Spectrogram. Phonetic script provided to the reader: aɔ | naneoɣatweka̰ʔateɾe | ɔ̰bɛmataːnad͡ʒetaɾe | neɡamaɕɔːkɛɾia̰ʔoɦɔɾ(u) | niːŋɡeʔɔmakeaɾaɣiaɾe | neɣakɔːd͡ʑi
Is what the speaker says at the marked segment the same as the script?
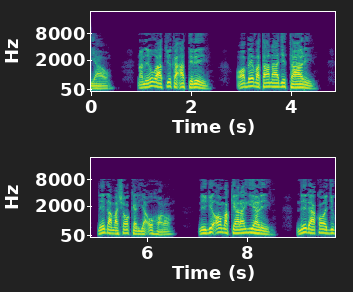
no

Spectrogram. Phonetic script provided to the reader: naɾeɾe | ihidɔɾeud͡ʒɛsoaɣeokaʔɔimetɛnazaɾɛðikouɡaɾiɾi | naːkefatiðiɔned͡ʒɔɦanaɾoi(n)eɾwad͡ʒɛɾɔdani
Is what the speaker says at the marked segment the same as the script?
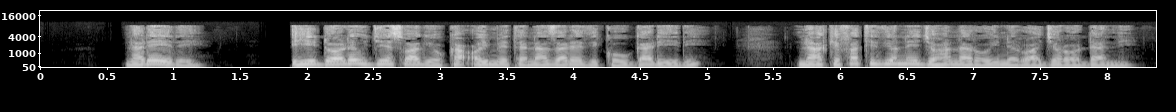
yes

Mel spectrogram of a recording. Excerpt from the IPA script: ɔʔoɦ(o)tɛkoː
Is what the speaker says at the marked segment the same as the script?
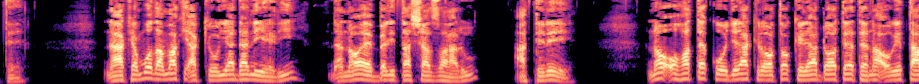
no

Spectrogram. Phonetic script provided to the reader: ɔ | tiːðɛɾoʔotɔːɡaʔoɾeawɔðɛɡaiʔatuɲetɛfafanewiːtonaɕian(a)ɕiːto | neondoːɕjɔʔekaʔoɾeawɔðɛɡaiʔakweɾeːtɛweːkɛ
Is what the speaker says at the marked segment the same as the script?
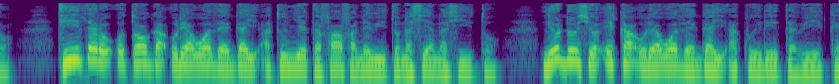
yes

